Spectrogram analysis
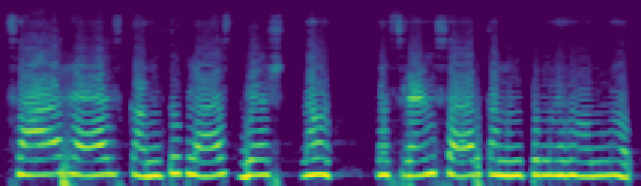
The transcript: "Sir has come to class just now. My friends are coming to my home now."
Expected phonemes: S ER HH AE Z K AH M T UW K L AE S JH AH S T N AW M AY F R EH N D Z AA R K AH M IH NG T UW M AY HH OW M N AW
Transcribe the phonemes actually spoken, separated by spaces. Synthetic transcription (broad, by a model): S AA HH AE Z K AH M T UW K L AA S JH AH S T N AW M AY F R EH N D S AA R K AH M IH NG T UW M AY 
